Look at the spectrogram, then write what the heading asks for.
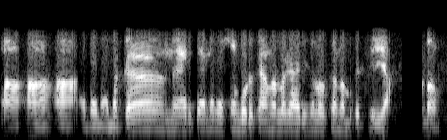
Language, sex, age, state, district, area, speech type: Malayalam, male, 60+, Kerala, Idukki, rural, conversation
